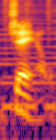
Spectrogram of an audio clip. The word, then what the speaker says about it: gaol: a vowel was jail, which used to be spelled G-A-O-L. So if you're ever playing, Elden Ring, and you see one of those Everjails and wonder why does it say Evergaol or something, because it's spelled like that, the pronunciation is jail. G-A-O-L used to be jail in English, until it was much more sensibly respelled the way like it sounds.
